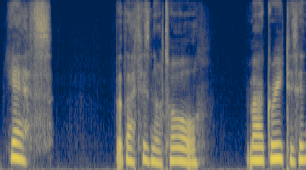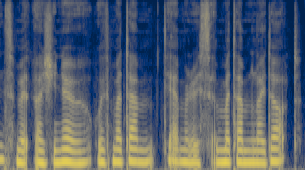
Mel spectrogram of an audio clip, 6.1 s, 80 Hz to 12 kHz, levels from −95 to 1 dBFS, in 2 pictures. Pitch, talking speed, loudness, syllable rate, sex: 210 Hz, 175 wpm, -19 LUFS, 6.6 syllables/s, female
